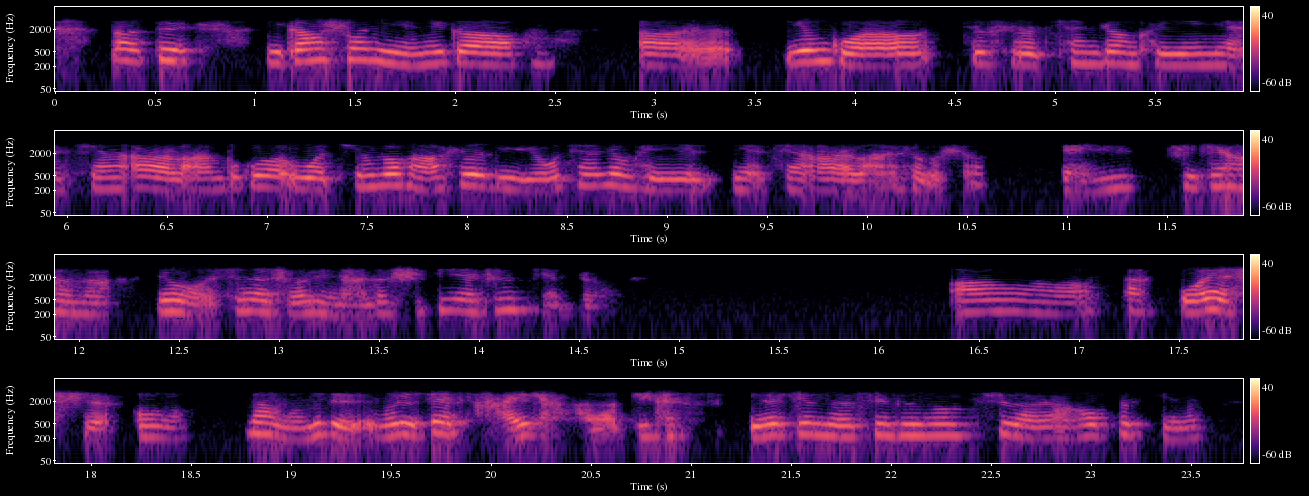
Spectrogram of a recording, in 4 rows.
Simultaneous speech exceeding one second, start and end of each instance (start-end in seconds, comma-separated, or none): none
